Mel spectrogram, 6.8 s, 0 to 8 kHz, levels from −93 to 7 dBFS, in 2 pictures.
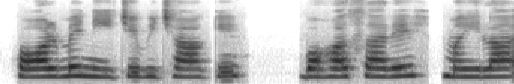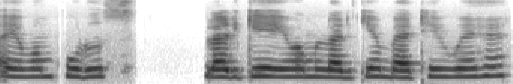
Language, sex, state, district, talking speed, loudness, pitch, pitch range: Hindi, female, Uttar Pradesh, Lalitpur, 140 wpm, -17 LUFS, 285 Hz, 275-290 Hz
